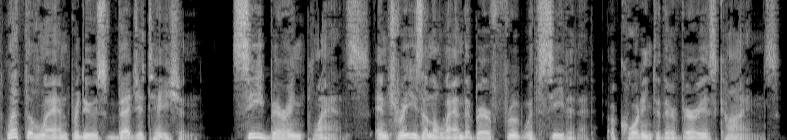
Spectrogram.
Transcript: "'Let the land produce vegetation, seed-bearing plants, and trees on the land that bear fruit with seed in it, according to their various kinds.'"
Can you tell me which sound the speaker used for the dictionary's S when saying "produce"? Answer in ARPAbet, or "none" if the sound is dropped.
S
